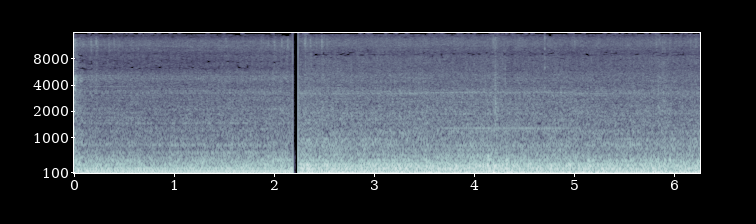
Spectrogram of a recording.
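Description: Heavy truck's engine and road noise heard from inside the cab while driving, a steady low drone. It breaks off for an instant about two seconds in, then carries on at a slightly different pitch.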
